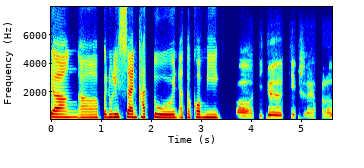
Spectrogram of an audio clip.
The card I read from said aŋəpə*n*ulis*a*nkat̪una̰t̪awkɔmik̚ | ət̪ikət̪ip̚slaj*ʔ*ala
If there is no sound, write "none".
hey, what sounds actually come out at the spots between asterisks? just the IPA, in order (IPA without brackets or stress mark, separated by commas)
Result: n, a, k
